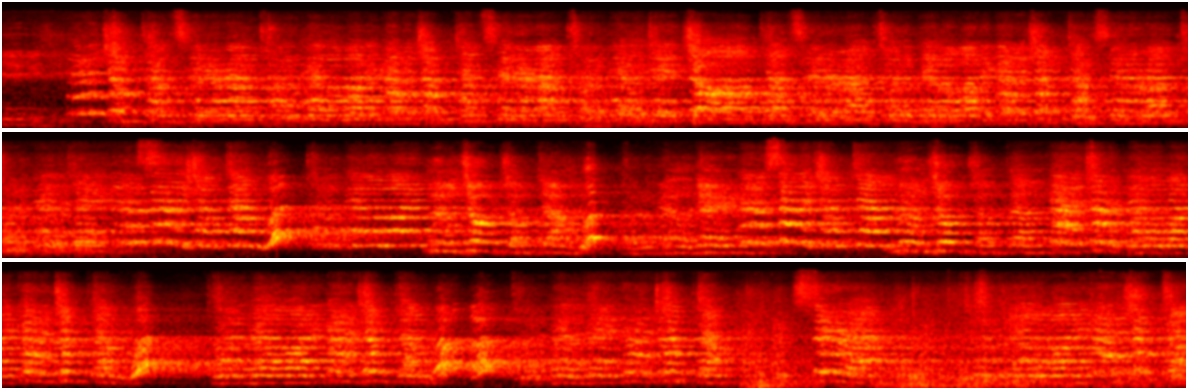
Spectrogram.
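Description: Mixed choir of teenage voices singing together, entering about half a second in.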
